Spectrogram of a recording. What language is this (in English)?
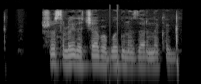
Pashto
